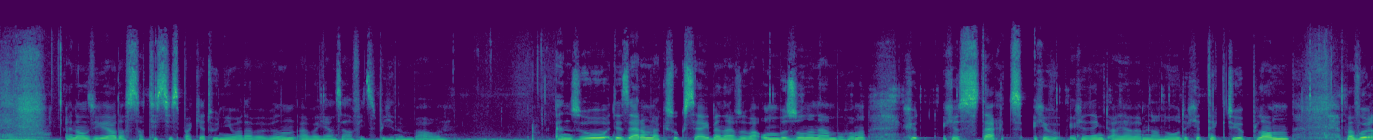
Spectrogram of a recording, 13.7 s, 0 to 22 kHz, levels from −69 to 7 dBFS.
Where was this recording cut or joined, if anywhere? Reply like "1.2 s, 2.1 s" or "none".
2.1 s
